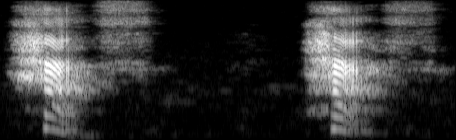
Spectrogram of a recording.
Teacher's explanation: In this case, the L is a silent letter. So we say half, half.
